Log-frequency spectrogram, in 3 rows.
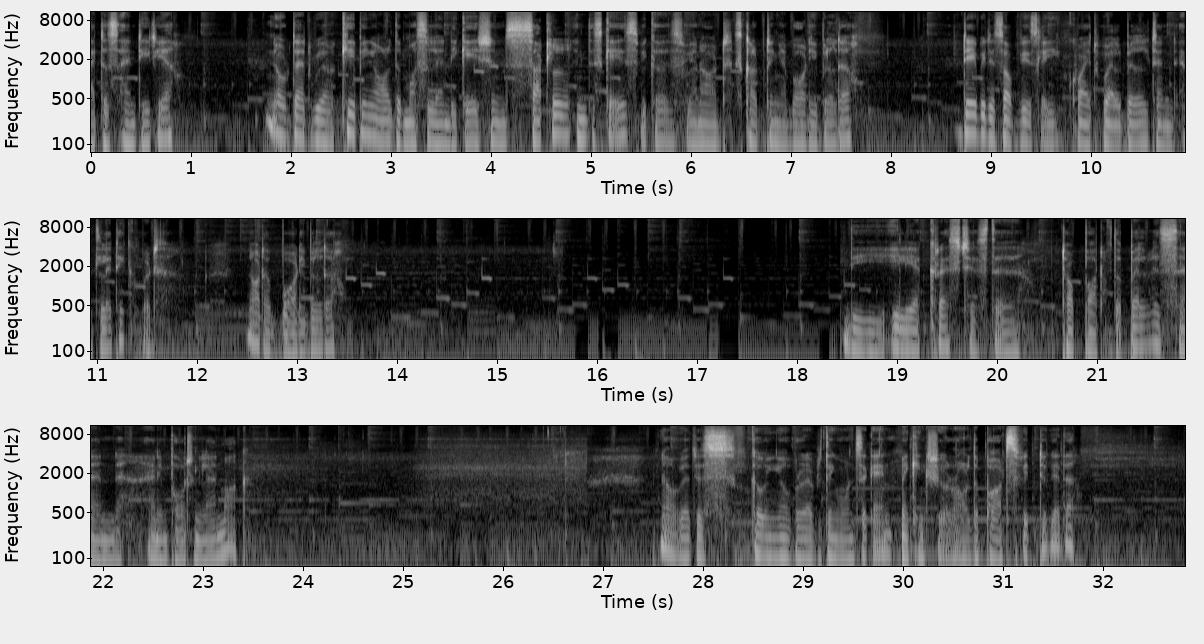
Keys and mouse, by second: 2.5 right click, 3.8 right click, 8.0 right click, 9.5 right click, 11.6 right click, 13.2 right click, 15.3 right click, 17.0 right click, 21.5 right click, 23.2 right click, 24.7 right click, 27.2 right click, 30.0 right click, 31.1 right click.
